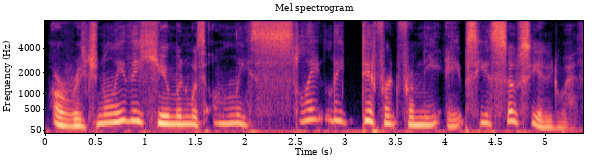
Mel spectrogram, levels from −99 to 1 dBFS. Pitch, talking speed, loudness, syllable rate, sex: 170 Hz, 145 wpm, -18 LUFS, 5.0 syllables/s, male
